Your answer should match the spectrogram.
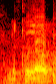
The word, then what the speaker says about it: Leclerc: Señor viajero, ¿pronuncié bien Leclerc? – Sí. – ¿O se pronuncia Leclerc? – Leclerc.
